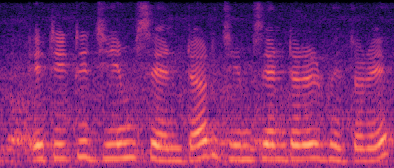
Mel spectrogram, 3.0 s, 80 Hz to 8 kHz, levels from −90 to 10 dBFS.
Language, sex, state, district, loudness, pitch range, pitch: Bengali, female, West Bengal, Malda, -15 LUFS, 235-255 Hz, 245 Hz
